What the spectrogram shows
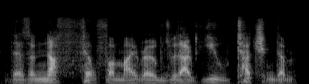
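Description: Low croaking voice, brooding, quiet intensity, haunted fugitive, as a man puts him on, audiobook reading. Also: normal speed, no echo, heavily acted. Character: gaunt, haunted escaped male prisoner, bitter, intense.

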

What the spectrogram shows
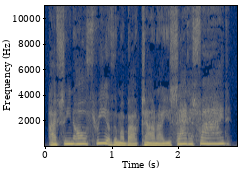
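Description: A man's voice: sits high, big pitch swings, normal speed, mellow, slightly rough, no room sound, voice pushed up, full character voice. A man voicing a proud, defiant young woman who gives firm, clipped refusals.

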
